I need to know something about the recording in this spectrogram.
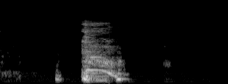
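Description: A person coughing: a short catch just past half a second in, then one louder cough about a second in.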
